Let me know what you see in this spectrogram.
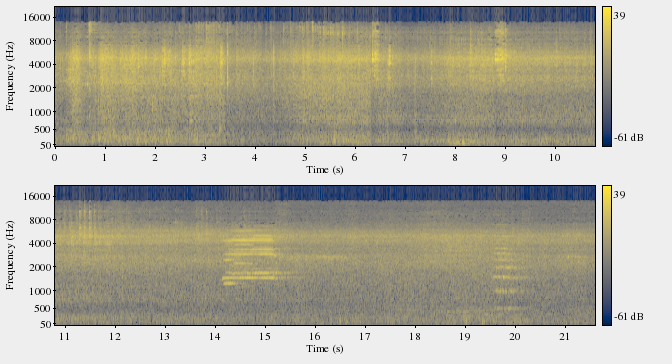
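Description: Work train of a Cockerill shunting locomotive and two flatcars passing close, wheels clattering over the rail joints, then fading as it moves away. About fourteen seconds in a horn sounds for about a second, and a shorter toot comes near the end.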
